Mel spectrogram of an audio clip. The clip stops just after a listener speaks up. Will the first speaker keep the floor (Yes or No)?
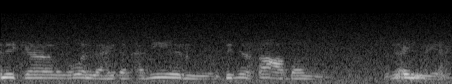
No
